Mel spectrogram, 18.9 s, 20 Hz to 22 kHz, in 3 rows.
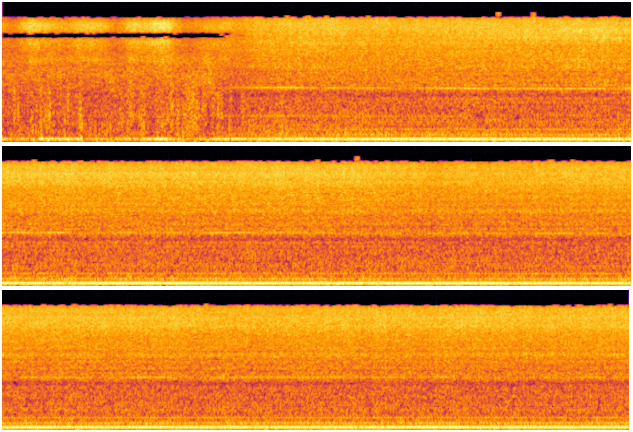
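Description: Suzuki 80 hp four-stroke outboard motor running at steady cruising speed under a boat at sea, a steady low drone with a fainter whine above it. Wind buffets the microphone. About two seconds in the sound gets louder, then holds steady.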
